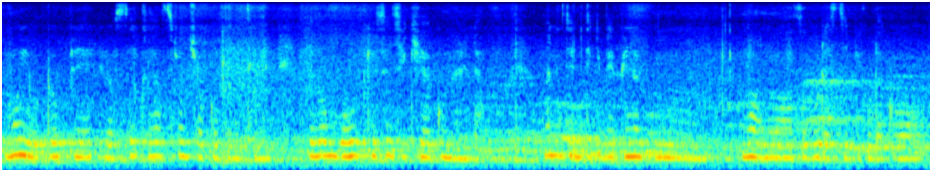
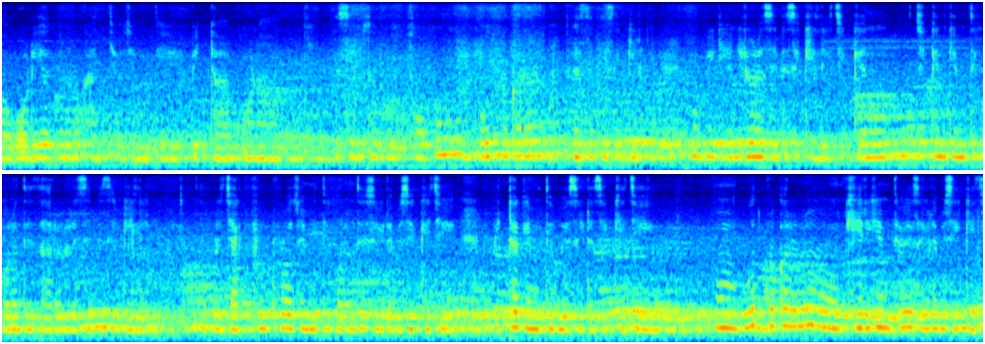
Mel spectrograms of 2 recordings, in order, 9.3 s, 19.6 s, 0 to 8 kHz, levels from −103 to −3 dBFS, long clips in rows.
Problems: constant background noise, continuous background conversations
